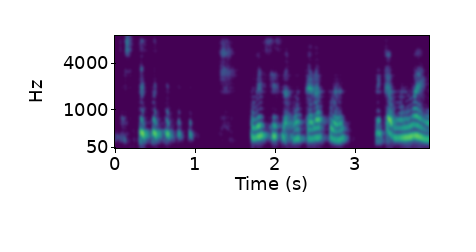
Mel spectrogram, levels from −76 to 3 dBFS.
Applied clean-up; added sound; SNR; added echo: neural mask model DeepFilterNet 3.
